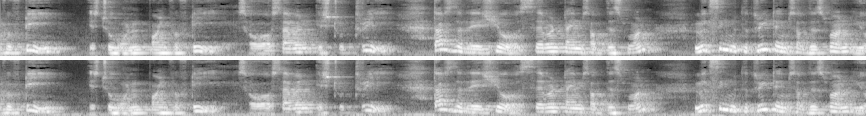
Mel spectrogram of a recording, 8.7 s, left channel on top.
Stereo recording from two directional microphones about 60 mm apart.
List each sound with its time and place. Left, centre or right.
0.3 s speech: centre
